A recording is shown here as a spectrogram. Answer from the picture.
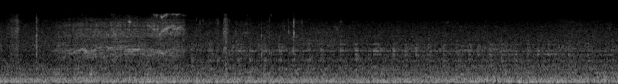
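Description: A feeder rod being cast: the line hisses off the spinning reel's spool for about a second and a half, over a steady low background rumble.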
